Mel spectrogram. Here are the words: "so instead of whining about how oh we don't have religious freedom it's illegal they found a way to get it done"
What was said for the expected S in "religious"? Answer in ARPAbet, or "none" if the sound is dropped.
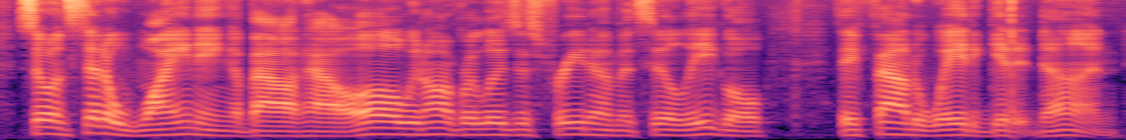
S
